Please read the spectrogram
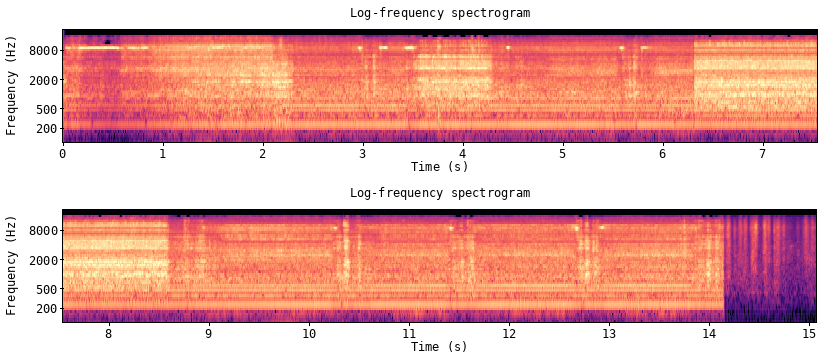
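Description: Electric drill running at a steady speed while its bit bores into the end of a threaded metal axle, with a rough cutting noise that grows louder for a couple of seconds in the middle. This is the hole being drilled for an internal thread.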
